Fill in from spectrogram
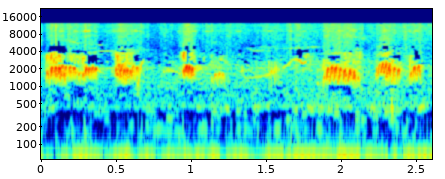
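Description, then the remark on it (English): Alarm calls of a western snowy plover, a small brownish shorebird of Pacific beaches: a rapid series of short, sharp chirps in clustered bursts, fairly loud, with a steady low rush of beach noise behind them. “When it sees a fox or a raven, it jumps up off the nest and makes a ruckus.”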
